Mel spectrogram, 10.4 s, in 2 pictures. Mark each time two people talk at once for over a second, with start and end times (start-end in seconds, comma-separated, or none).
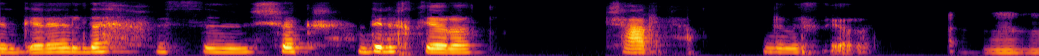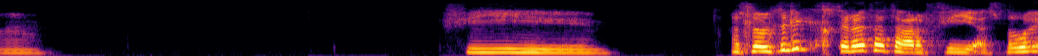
none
